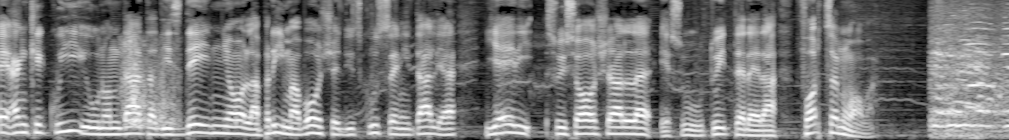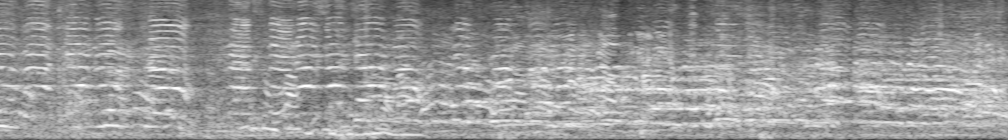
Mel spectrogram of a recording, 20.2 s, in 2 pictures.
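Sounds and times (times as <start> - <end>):
speech: 0.0 - 9.6
protesters shouting: 9.3 - 20.1.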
